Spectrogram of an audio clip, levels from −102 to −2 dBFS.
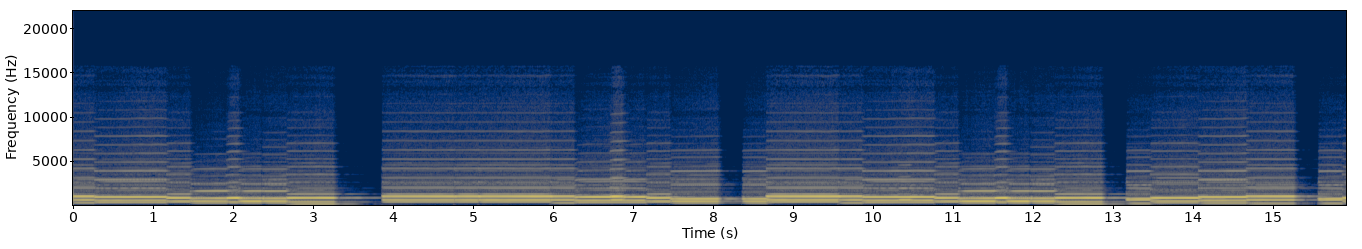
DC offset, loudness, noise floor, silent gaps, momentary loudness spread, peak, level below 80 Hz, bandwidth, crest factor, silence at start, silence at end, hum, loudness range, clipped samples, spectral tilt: under 0.1%; -25 LUFS; -50 dBFS; none; 6 LU; -12 dBFS; under -90 dBFS; 9 kHz; 14 dB; 0 s; 0 s; none; 2 LU; under 0.1%; -4 dB/octave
